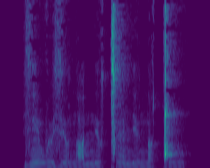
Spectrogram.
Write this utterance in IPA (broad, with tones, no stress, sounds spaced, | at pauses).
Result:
zʲ ẽ˦ w ʉ˨ zʲ o˨ n a˨ nʲ u˨ ǀ ẽ˨ nʲ ʉ˦ n ɐ˦ ǃ u˦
